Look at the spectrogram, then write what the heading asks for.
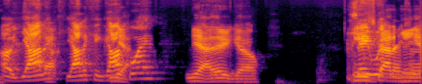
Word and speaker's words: Yannick Ngakoue: Oh, Yannick Ngakoue? Yeah, there you go. He's got a hamstring. Say it with me. Yannick Ngakoue.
